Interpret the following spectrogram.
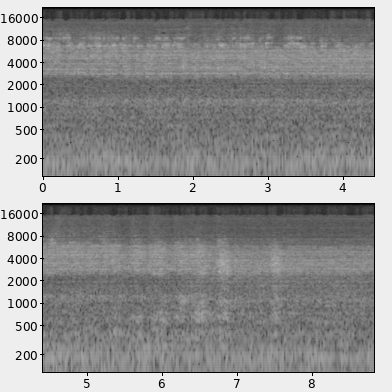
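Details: Central air unit heard in the bedroom, seemingly above the closet, owner also wondering about a leak: constant rushing drone over a low rumble with faint steady tones, no rhythm. Abnormal air handler noise, cause unclear.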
